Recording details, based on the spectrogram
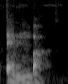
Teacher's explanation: Jadi ada struktur bunyi M dan B yang sama-sama kita ketahui bahwa M dan B itu sama-sama bilabial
